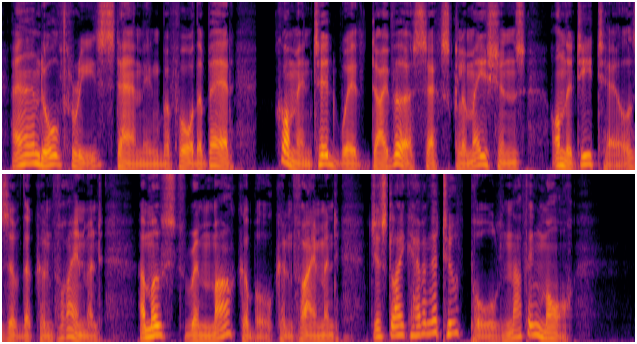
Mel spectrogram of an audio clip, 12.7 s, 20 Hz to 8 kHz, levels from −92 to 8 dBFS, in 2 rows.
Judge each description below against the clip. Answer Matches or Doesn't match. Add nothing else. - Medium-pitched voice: Doesn't match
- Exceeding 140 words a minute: Doesn't match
